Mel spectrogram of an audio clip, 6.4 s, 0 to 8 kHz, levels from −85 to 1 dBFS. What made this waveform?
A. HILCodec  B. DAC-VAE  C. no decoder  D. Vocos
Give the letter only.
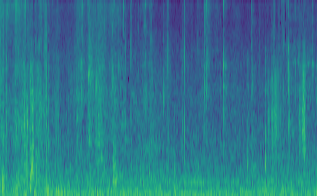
C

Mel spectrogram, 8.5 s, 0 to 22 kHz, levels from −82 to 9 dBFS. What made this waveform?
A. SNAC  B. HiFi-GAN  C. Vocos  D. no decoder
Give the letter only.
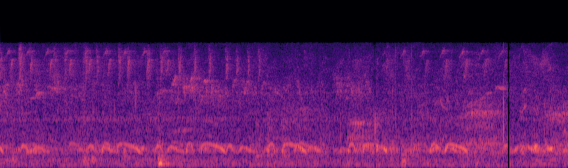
D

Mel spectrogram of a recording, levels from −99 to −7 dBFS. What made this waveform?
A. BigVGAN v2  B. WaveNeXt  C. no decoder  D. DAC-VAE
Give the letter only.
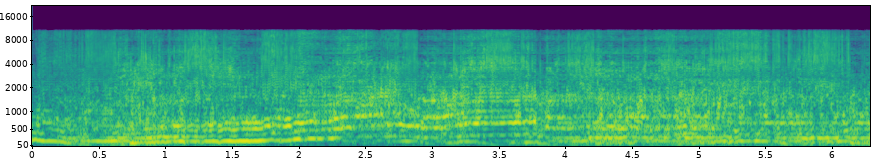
A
